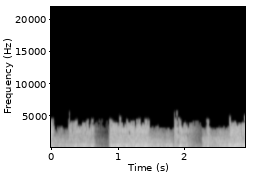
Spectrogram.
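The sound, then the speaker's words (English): Machine gun fire aimed down a slope at an enemy machine gun post in combat, loud sustained rapid bursts of rattling shots that break off briefly near the start and then continue. “let's put some fire down there where he's pointing”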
